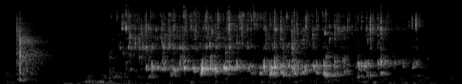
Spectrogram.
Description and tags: AGUA NO COPO
glass, liquid, water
